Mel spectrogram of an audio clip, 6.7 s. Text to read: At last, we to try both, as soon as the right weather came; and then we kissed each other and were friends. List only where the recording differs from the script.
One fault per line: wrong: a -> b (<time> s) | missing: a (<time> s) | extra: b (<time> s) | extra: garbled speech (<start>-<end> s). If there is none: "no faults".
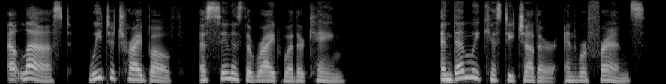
no faults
